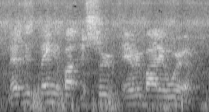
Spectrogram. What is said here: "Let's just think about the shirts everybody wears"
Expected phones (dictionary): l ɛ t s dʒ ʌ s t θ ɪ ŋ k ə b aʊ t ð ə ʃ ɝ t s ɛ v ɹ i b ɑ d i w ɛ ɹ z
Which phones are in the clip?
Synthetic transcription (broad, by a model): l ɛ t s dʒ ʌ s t θ ɪ ŋ k ə b aʊ t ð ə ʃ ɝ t ɛ v ɹ i b ɑ d i w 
